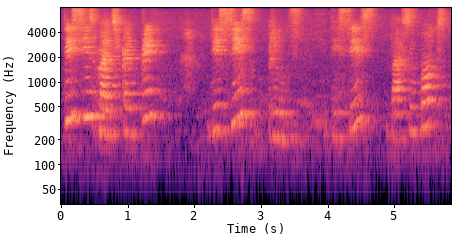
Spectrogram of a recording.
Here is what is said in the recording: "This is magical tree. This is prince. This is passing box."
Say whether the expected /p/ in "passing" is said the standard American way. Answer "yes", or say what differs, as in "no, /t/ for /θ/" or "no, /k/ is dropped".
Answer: no, /b/ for /p/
